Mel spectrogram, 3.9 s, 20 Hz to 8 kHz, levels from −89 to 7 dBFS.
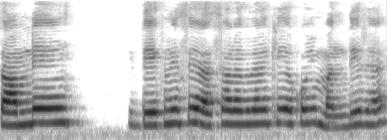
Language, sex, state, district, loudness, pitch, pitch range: Hindi, female, Chhattisgarh, Sukma, -17 LUFS, 265 Hz, 245-275 Hz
